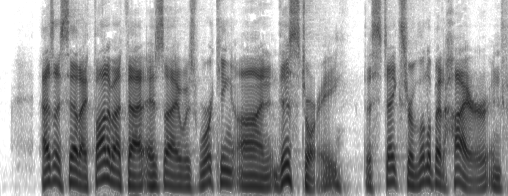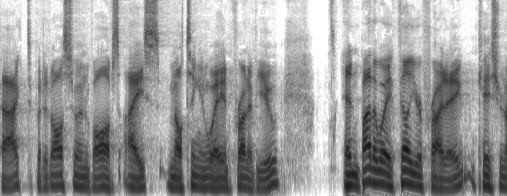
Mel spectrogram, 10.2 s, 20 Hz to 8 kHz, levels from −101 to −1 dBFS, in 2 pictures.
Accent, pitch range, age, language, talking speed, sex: American, 105-135 Hz, 30-49, English, 255 wpm, male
